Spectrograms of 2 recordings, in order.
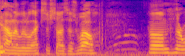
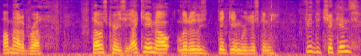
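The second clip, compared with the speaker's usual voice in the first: ordinary talk, nothing marked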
